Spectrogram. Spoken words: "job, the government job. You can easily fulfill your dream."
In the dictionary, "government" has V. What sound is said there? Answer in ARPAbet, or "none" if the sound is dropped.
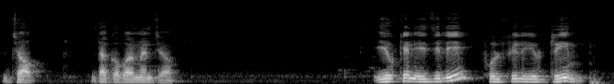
B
